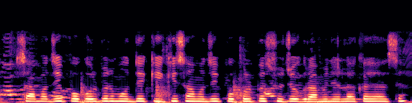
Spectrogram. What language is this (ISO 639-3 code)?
ben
